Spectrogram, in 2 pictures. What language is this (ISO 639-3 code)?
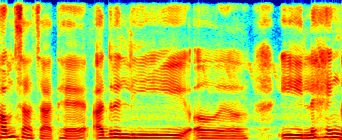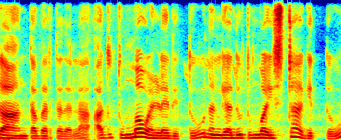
kan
